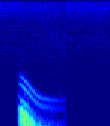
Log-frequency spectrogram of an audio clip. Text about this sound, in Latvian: Lūdzu, zvanu, balsosim par likumprojektu grozījumi dzīvokļa īpašuma likumā otrajā lasījumā. Lūdzu, balsosim.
